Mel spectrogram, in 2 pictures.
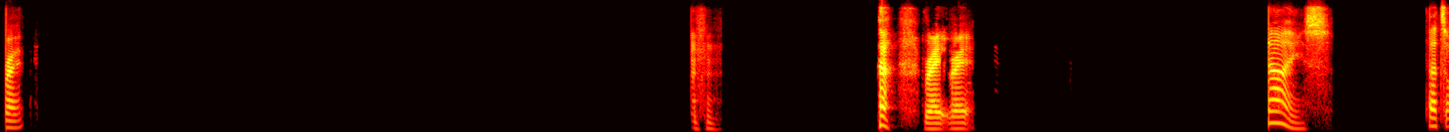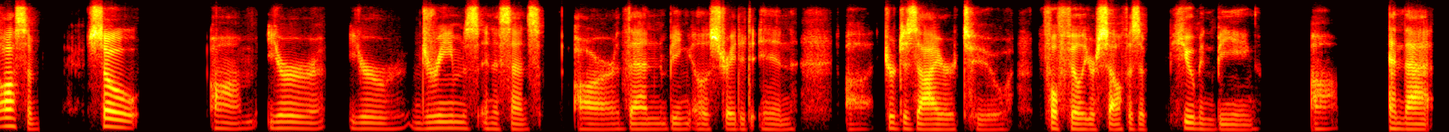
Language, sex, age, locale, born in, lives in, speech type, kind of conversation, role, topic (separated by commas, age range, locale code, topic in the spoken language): English, male, 20-24, en-US, United States, United States, conversation, podcast, host, How have your aspirations changed as you’ve grown and experienced new things?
